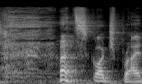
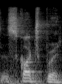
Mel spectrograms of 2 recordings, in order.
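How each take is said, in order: First: The second word has a long vowel. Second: The second word has a short vowel. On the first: The speaker calls it right. "I think, is the right pronunciation" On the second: The speaker calls it wrong. "I always said Scotch Brit"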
